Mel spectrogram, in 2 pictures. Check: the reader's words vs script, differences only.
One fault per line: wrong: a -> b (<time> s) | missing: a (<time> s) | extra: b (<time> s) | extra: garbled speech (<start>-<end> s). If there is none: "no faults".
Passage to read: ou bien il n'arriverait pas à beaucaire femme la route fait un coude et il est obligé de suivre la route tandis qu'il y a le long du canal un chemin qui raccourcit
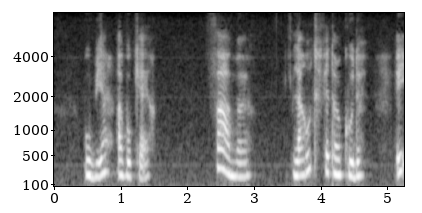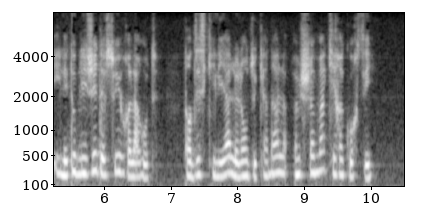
missing: il n'arriverait pas (0.8 s)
